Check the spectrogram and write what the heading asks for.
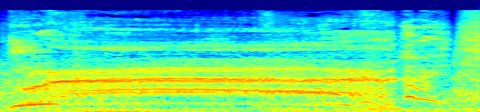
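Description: A cartoon monster's voice letting out one long cry that rises at the start, holds steady and eases off near the end.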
